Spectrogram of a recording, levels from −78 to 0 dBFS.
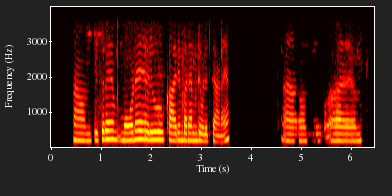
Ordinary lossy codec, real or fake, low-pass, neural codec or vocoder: none; real; 3.6 kHz; none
